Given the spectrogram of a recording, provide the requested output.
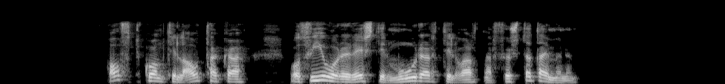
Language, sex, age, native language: Icelandic, male, 40-49, Icelandic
